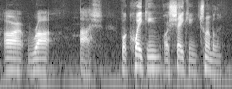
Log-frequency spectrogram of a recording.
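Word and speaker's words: ra'ash: hyphen a s pronounced rajash pronounced with the a s h at the end of it r r a accent um a-s pronounce our raw ash for quaking or shaking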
